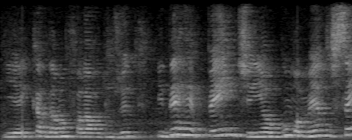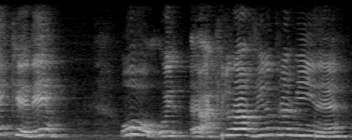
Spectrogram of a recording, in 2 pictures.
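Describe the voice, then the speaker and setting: A woman host telling an emotional personal story in conversation, animated and repetitive, her pitch jumping as she gets moved. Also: moderate pace. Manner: animated, repeats herself, pitch jumps when moved. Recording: echoey room, mic at a distance, faint background hum.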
